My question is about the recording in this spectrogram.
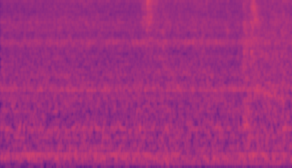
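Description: A steady low hum runs throughout, with faint light rustles about a second in and again near the end, typical of fabric being handled.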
